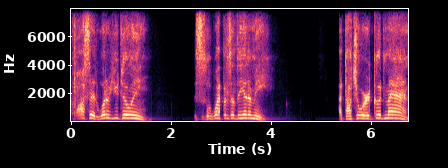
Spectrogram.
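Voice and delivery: calling out loudly across distance, pitched high. In a game scene, a player's character calls out to Fawcett: calling out. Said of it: "I'll call out to Fawcett".

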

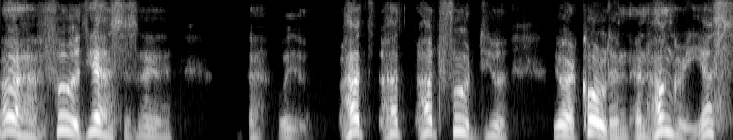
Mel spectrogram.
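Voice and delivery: put-on thick strange French accent. Voicing a french peasant greeting the players: thick strange french accent. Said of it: "such a thick, strange accent".

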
